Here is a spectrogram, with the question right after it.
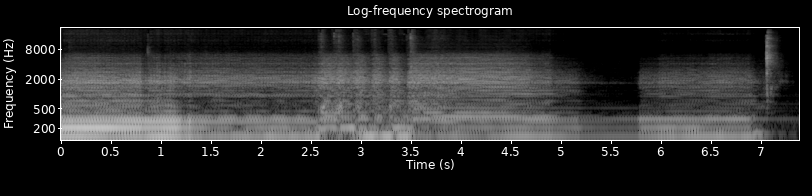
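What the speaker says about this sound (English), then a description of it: "So this one was assigned to the gain of the distortion pedal." Electric guitar through a distortion pedal on a Valeton GP200JR multi-effects unit, thick sustained distorted chords ringing loud and alone, with brief pauses and a re-struck chord before a final cutoff.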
